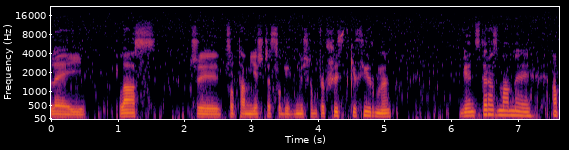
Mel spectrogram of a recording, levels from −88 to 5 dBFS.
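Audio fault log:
Throughout: overdone noise removal. The noise reduction on this speech was set far too strong. Any frequency band sitting near the tool's idea of the noise floor gets pushed right down or switched off. The quieter parts of the voice fall below that line and vanish with the noise. Between phrases the background drops, breaking up into small twinkling specks.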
